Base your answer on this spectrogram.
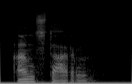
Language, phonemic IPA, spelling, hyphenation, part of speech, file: Dutch, /ˈaːnˌstaːrə(n)/, aanstaren, aan‧sta‧ren, verb, Nl-aanstaren.ogg
- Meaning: to stare at, to stare in the eyes/face, to gawk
